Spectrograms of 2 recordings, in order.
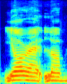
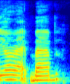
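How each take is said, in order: First: Said in the usual way. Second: "You all right, bab?" said softer in a Brummie lilt; a soft Birmingham greeting. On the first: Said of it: "instead of saying". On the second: Shown as a demonstration. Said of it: "they say".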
